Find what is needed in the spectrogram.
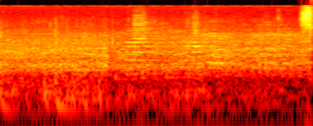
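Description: Indistinct voices, not clearly made out, over a steady background noise from the match broadcast.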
